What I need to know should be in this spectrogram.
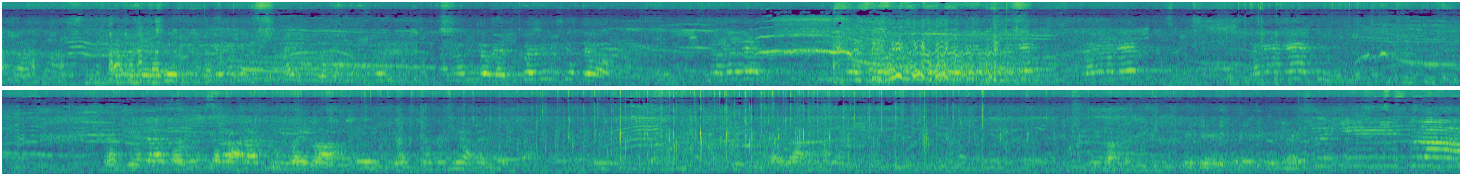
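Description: An elderly man calls out through a loudspeaker.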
